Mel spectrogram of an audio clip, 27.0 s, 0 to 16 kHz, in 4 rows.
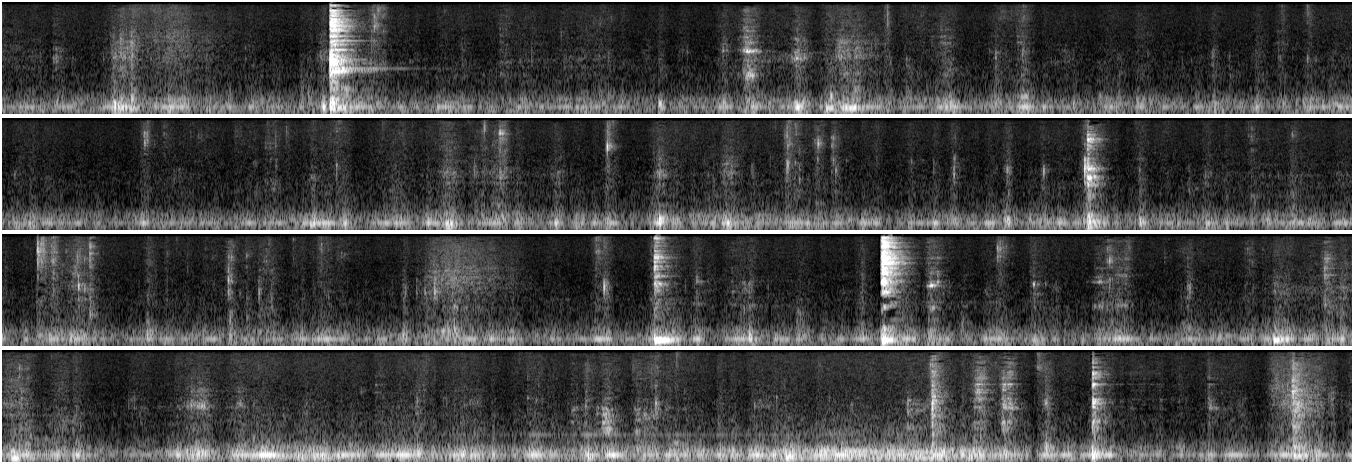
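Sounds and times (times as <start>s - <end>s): soft chewing: 0.0s - 27.0s
cutlery clicking on plate: 17.9s - 18.2s
faint hum: 18.4s - 26.9s.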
